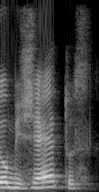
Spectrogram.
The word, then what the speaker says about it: objetos: E objetos, o b, ele é mudo.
